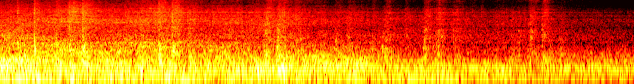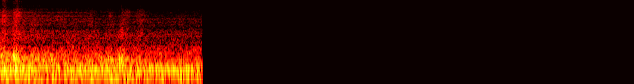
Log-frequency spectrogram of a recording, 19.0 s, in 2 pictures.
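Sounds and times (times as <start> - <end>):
wheels clicking over rail joints: 0.0 - 10.1
train wagons rumbling: 0.0 - 12.6.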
